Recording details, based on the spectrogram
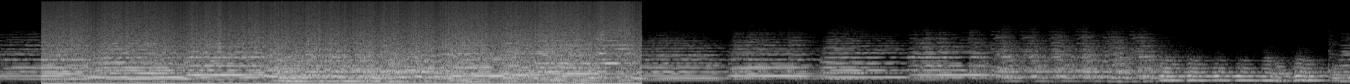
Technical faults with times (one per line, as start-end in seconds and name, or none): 0.42-6.42 stuck bit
